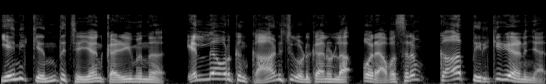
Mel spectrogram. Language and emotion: Malayalam, happy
